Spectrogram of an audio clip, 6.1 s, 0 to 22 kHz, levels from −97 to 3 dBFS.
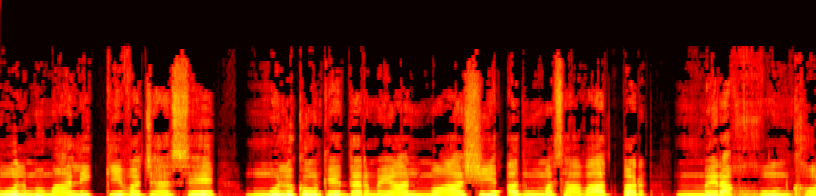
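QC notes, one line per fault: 5.54 s, DC step: the waveform's zero line jumps suddenly by about -27 dBFS, as if an offset input were switched in, then drains away slowly through a very low high-pass near 2 Hz. The abrupt shift is heard as a single low thump while the speech continues.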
